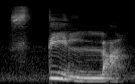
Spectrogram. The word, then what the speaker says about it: stilla: Ogni stilla, rhyming with sfavilla.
